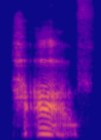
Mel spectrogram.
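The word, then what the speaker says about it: האב: And we have an aleph, which is silent, and another ah sound. And then we're going to end with a the. So ha'av.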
